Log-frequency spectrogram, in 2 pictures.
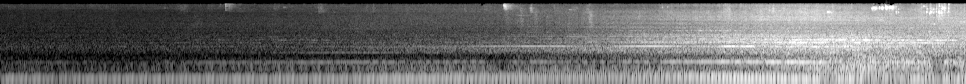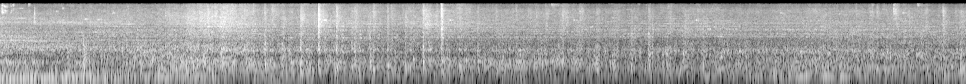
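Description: Freight train passing. The diesel locomotives' engines drone louder as they approach and go by about halfway through, then the freight cars roll past with steady rattling and wheels clicking over the rail joints.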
